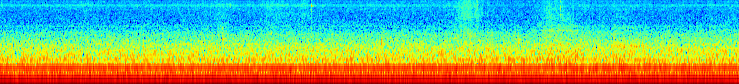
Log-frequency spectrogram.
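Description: Cloth rustles softly as a flag is folded.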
